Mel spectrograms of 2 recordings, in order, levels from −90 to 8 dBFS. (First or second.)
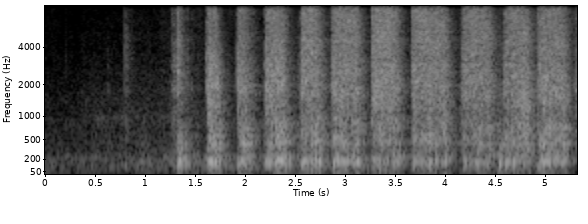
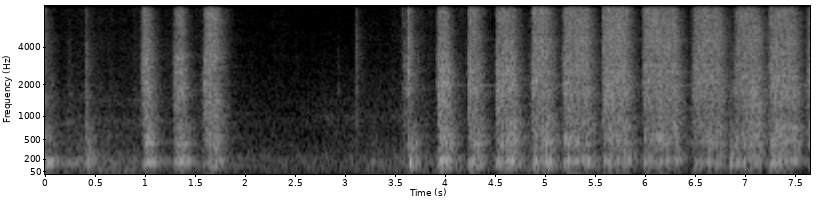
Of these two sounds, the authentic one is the second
